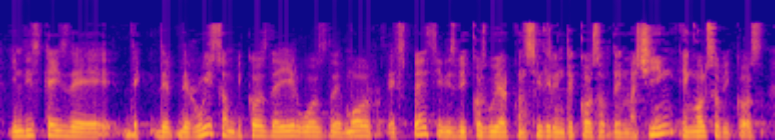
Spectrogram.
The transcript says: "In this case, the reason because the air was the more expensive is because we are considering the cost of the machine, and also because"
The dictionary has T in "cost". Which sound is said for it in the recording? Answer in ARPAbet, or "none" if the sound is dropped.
none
